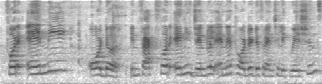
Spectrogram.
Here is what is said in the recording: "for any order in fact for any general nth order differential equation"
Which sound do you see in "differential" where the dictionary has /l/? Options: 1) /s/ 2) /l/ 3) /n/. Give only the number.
2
